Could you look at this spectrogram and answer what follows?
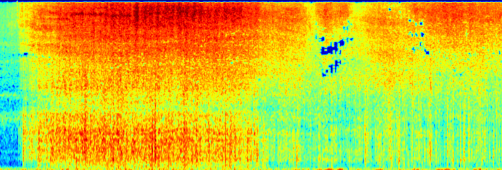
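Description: Skewered marshmallows burning over a flame: a hiss that starts about half a second in, strongest in the first half and easing after that, with dense crackling and sizzling throughout.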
